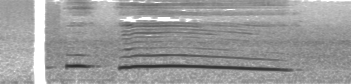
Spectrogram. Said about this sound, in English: So, oh, the owl just flew flew from the Christmas tree.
